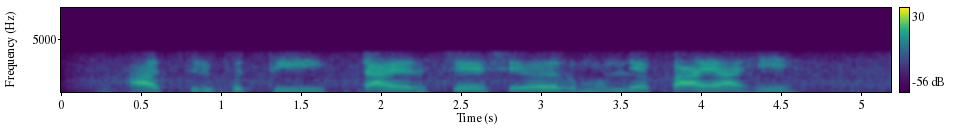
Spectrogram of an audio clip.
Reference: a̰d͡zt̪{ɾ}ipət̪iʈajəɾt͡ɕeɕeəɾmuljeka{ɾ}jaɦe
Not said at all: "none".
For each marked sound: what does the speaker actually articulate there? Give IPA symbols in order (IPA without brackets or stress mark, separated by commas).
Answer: ɾ, none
